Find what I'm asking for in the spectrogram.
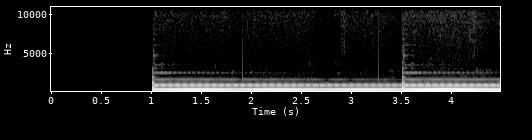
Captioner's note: bell rings softly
